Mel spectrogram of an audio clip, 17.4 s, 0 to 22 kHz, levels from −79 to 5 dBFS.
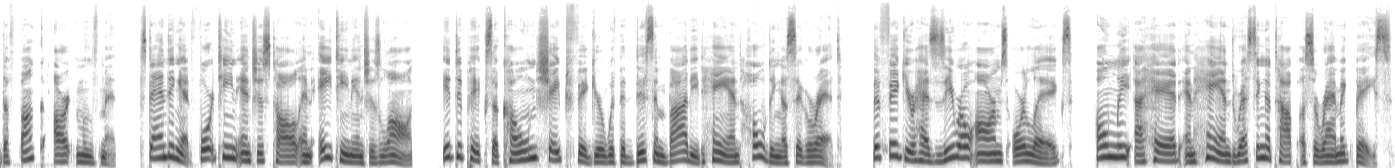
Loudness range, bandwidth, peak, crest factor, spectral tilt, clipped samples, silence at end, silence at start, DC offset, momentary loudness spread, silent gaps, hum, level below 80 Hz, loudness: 1 LU; 19.5 kHz; -12 dBFS; 12 dB; -4.5 dB/octave; under 0.1%; 0.05 s; 0.05 s; under 0.1%; 6 LU; 1.44-1.74 s, 5.15-5.48 s, 10.57-10.83 s, 13.40-13.67 s; none; -62 dBFS; -23 LUFS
